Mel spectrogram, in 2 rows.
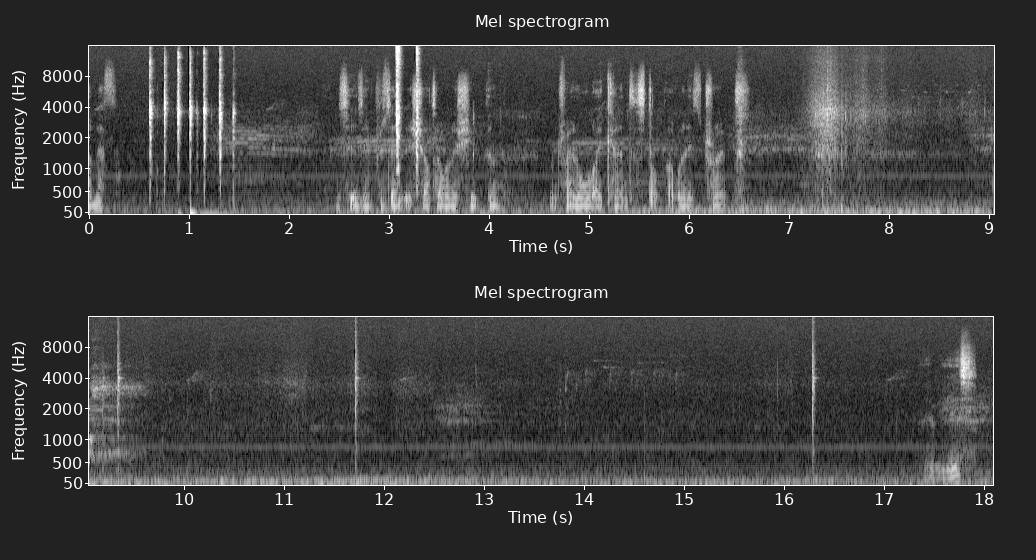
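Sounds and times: steady low rumble: 0:00.0 - 0:18.0
sharp clicks: 0:00.6 - 0:01.5
faint bird chirps: 0:07.8 - 0:13.0.

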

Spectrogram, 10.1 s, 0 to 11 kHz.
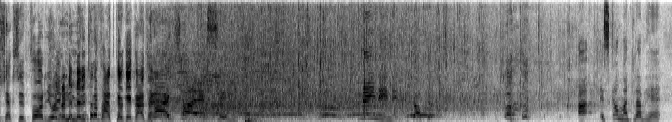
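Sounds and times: audience applauding: 0:02.4 - 0:09.2
low thump: 0:03.7 - 0:04.5.

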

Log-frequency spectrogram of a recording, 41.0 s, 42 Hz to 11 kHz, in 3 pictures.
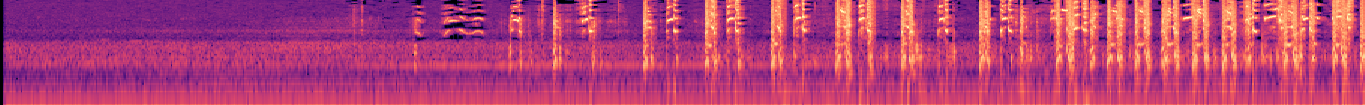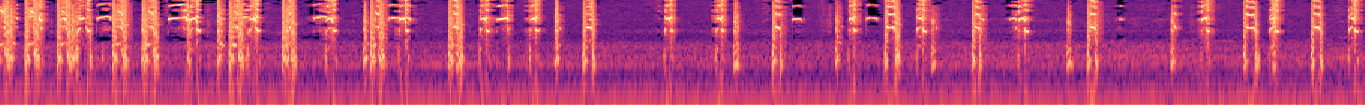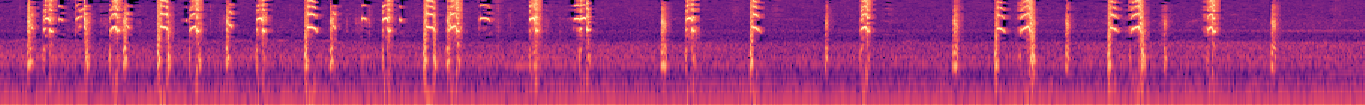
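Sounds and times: steady low hum: 0:00.1 - 0:40.9
falcons calling: 0:04.1 - 0:33.3, 0:33.9 - 0:40.2.

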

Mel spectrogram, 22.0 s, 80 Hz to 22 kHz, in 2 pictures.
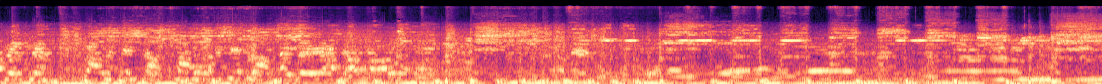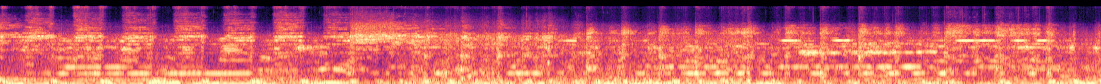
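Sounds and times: drum kit: 0:00.0 - 0:22.0
electric guitars: 0:00.0 - 0:22.0.

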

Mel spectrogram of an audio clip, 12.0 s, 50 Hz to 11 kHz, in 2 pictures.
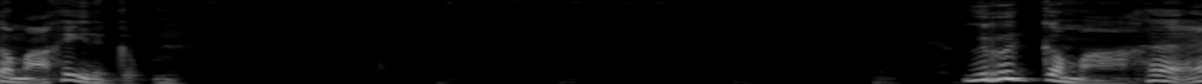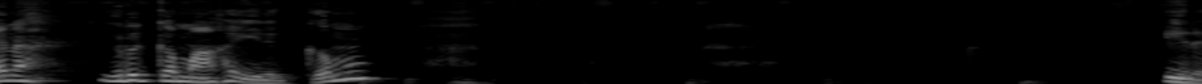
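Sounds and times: stylus scratching on pen tablet: 0:00.0 - 0:12.0.

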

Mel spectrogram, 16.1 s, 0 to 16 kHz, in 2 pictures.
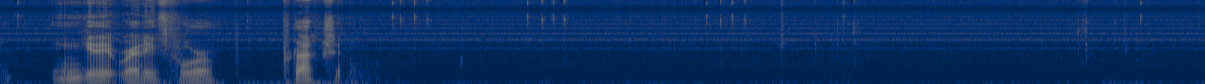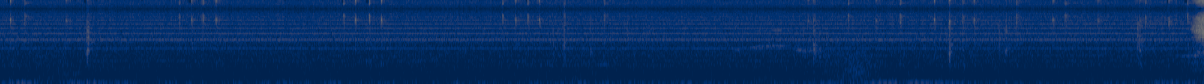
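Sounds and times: mouse and keyboard clicks: 0:13.4 - 0:15.9.

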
